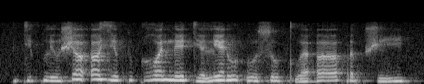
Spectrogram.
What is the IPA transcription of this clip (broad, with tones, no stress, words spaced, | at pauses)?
tʲɛ˩˧kʷlʲu˩ ʃʌ˥ʔʌ˥zʲʌ˧tʷɐ˧kʷ ʁʷɛ˥ne˧˥tʲɐ˩ lʲɛ˥ɾu˥ ʔu˧su˧ kʷʼɐ˩˧ʔʌ˥ | ɾʌ˧kʷʃi˩˧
